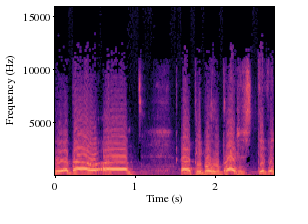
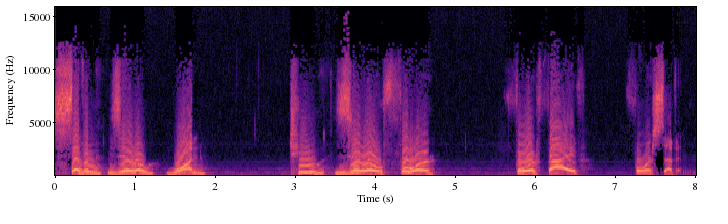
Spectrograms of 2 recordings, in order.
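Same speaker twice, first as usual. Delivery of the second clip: slightly slower delivery; 3 semitones higher than usual. Host repeating the call-in number for listeners, saying it a little slower. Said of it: "I'm going to say it a little slower".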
